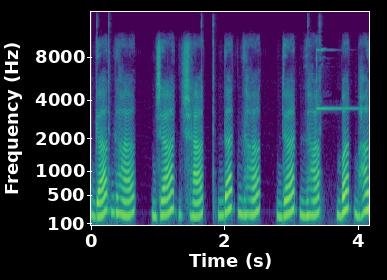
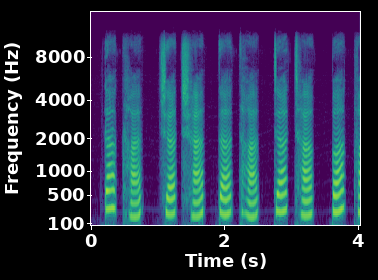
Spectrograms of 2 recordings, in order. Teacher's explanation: घोष वह ध्वनियां विशेषकर व्यंजन होती हैं जिनमें स्वर रज्जु में कंपन होता है, जबकि अघोष वह ध्वनियां होती हैं जिनमें ये कंपन नहीं होता।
